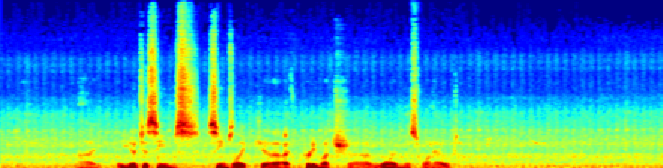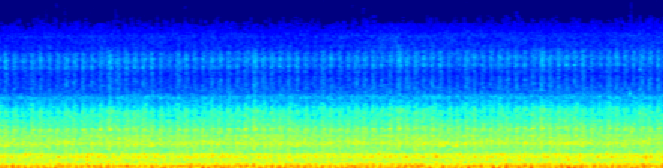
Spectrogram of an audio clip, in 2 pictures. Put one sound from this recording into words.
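A train rolls steadily along the rails.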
